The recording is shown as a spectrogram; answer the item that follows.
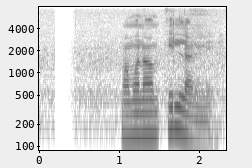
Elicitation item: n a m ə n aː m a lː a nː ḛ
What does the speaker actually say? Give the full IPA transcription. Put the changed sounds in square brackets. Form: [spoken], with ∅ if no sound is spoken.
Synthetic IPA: [m] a m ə n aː m [i] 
